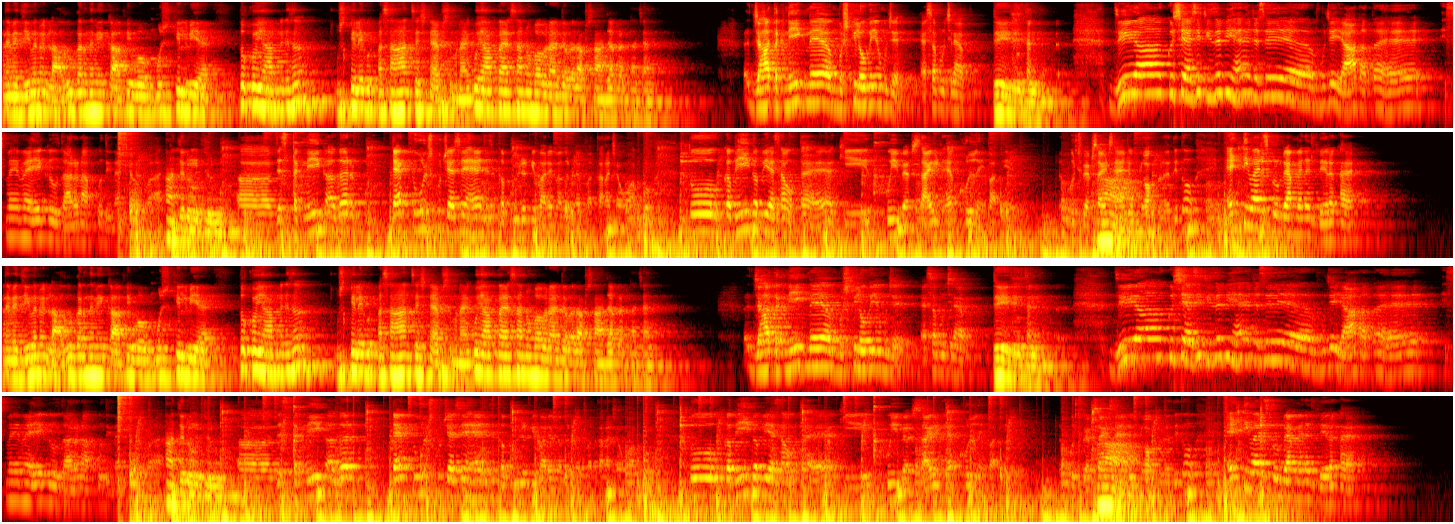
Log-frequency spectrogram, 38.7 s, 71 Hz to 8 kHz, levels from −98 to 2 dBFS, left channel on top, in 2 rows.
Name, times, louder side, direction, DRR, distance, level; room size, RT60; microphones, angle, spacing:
voice 1, 0.0-2.8 3.2-4.1 4.4-8.7 13.2-13.9 21.5-22.4 33.9-34.6, equal, 5° right, 3 dB, 0.6 m, -25 dB
voice 2, 9.9-12.8 13.5-13.6 14.3-18.9 19.2-22.0 22.5-24.1 24.6-32.9 33.6-37.4, left 3 dB, 40° left, 6 dB, 0.6 m, -31 dB
sound 1, 20.9-36.3, right 1 dB, 70° right, 1.1 m, -28 dB
10.5 x 6.6 x 3.9 m, 1.1 s
head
